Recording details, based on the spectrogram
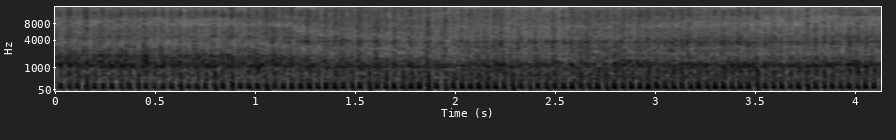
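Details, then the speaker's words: Garage-sale gas edger after carburetor work, fuel-air mixture screw backed out from fully closed by about one and a half turns: small engine buzzes at steady high idle, even firing with no stumbles or surging; still needs fine tuning. "All right, she's running. Whew. Took a little while. That fuel air mixture screw, it was just all the way in. So I backed that out."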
